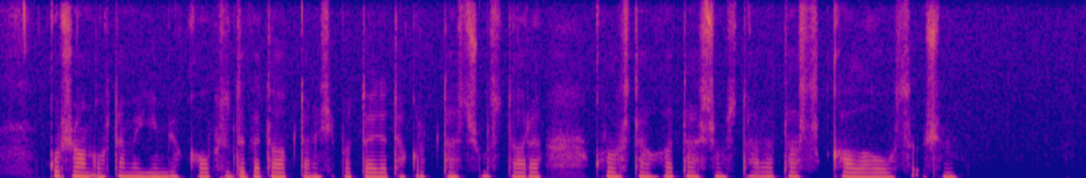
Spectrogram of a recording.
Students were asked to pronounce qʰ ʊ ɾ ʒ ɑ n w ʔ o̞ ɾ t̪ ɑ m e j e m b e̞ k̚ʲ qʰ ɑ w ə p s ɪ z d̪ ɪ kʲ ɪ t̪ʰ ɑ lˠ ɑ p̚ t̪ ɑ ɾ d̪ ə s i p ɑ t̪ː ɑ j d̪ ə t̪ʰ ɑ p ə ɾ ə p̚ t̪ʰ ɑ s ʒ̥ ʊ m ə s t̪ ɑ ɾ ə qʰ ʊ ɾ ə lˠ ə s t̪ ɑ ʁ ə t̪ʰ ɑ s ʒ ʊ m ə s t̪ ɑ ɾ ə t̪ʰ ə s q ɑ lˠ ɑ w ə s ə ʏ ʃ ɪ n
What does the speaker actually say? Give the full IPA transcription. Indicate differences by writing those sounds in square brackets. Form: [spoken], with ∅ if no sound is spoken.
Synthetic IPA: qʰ ʊ ɾ ʒ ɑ n w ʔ o̞ ɾ t̪ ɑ m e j e m b e̞ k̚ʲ qʰ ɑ w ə p s ɪ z d̪ ɪ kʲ ɪ t̪ʰ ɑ lˠ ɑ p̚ t̪ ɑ ɾ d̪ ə s i p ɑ t̪ː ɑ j d̪ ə t̪ʰ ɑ [q] ə ɾ ə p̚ t̪ʰ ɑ s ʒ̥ ʊ m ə s t̪ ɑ ɾ ə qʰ ʊ ɾ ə lˠ ə s t̪ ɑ ʁ ə t̪ʰ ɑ s ʒ ʊ m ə s t̪ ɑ ɾ ə t̪ʰ [ɑ] s [qʰ] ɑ lˠ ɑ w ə s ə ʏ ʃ ɪ n

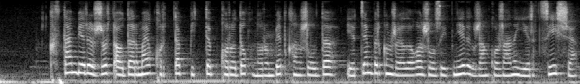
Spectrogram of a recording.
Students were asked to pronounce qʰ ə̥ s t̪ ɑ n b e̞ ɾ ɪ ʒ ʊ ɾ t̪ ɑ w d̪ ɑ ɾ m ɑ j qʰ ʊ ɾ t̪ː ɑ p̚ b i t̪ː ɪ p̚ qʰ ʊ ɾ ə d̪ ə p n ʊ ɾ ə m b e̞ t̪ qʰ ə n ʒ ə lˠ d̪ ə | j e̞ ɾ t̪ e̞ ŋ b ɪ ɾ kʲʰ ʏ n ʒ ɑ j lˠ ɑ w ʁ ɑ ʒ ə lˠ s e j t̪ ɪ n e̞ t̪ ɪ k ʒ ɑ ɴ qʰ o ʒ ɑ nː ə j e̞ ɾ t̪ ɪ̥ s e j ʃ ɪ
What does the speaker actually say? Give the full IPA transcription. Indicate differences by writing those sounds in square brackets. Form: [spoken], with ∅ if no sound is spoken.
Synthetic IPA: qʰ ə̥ s t̪ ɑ n b e̞ ɾ ɪ ʒ ʊ ɾ t̪ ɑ w d̪ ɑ ɾ m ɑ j qʰ ʊ ɾ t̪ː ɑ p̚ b i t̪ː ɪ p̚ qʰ ʊ ɾ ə d̪ ə [q] n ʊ ɾ ə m b e̞ t̪ qʰ ə n ʒ ə lˠ d̪ ə | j e̞ ɾ t̪ e̞ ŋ b ɪ ɾ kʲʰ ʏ n ʒ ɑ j lˠ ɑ w ʁ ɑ ʒ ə lˠ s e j t̪ ɪ n e̞ [d̪] ɪ k ʒ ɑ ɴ qʰ o ʒ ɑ [n] ə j e̞ ɾ t̪ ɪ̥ s e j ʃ ɪ

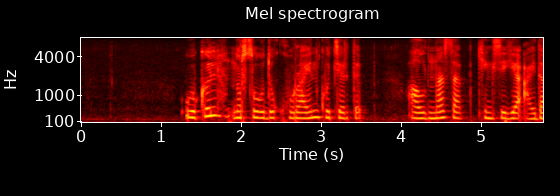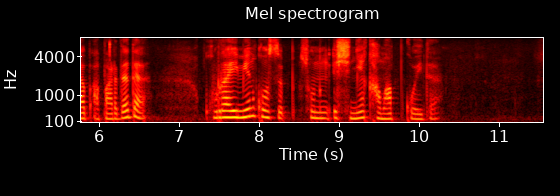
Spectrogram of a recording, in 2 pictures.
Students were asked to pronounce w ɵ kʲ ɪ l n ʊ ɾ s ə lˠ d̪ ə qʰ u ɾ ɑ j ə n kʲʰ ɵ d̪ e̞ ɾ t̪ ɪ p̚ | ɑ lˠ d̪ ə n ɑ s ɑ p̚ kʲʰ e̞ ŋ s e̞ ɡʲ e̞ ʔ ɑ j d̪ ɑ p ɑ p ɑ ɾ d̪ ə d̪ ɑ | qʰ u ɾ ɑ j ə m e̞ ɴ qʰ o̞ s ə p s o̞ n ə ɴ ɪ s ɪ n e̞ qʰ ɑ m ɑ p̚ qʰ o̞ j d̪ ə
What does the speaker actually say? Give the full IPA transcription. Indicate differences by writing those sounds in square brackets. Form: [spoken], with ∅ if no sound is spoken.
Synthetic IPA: w ɵ kʲ ɪ l n ʊ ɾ s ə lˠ d̪ ə qʰ u ɾ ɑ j ə [ŋ] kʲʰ ɵ [t̪] e̞ ɾ t̪ ɪ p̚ | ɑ lˠ d̪ ə n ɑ s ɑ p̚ kʲʰ e̞ ŋ s e̞ ɡʲ e̞ ʔ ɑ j d̪ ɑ p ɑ p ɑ ɾ d̪ ə d̪ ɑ | qʰ u ɾ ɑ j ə m e̞ ɴ qʰ o̞ s ə p s o̞ n ə ɴ ɪ [ʃ] ɪ n e̞ qʰ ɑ m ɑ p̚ qʰ o̞ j d̪ ə

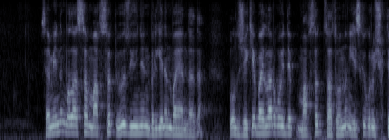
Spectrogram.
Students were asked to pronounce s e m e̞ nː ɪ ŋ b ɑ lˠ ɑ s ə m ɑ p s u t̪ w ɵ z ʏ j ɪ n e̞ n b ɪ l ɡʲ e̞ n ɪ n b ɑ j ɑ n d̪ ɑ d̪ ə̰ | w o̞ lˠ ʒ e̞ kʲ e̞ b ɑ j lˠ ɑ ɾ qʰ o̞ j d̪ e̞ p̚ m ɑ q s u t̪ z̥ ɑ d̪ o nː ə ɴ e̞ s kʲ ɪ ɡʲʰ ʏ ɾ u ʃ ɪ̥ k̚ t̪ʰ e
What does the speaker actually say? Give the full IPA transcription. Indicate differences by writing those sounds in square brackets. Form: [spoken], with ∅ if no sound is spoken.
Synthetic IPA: s [æ] m e̞ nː ɪ ŋ b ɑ lˠ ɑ s ə m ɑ [q] s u t̪ w ɵ z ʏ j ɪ n e̞ n b ɪ l ɡʲ e̞ n ɪ n b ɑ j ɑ n d̪ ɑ d̪ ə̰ | w o̞ lˠ ʒ e̞ kʲ e̞ b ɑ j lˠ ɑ ɾ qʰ o̞ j d̪ e̞ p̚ m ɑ q s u t̪ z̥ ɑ [t̪] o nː ə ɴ e̞ s kʲ ɪ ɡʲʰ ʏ ɾ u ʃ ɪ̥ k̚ [t̪] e

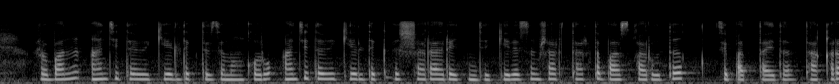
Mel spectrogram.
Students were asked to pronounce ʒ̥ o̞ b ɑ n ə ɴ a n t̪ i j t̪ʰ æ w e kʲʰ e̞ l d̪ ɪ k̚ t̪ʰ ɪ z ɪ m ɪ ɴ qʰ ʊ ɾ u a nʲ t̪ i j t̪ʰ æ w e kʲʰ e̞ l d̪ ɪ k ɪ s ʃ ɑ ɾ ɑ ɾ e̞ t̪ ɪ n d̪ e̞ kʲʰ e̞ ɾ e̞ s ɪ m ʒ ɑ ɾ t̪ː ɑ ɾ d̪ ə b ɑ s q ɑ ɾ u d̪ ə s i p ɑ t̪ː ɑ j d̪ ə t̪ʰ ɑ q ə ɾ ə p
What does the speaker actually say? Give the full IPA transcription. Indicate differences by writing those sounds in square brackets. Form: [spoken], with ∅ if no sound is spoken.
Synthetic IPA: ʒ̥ o̞ b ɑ n ə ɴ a n t̪ i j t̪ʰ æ w e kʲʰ e̞ l d̪ ɪ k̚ t̪ʰ ɪ z ɪ m ɪ ɴ qʰ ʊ ɾ u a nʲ t̪ i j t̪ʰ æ w e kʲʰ e̞ l d̪ ɪ k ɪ s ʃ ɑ ɾ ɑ ɾ e̞ t̪ ɪ n d̪ e̞ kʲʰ e̞ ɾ e̞ s ɪ m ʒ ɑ ɾ t̪ː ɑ ɾ d̪ ə b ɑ s q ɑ ɾ u d̪ ə s i p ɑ t̪ː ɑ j d̪ ə t̪ʰ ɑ q ə ɾ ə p

